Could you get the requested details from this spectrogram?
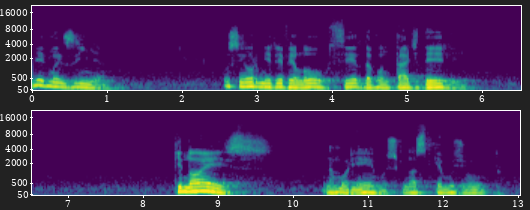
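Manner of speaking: low, put-on, pious, churchy preaching tone. Imitating a man's pitch to a young woman: mock-spiritual voice. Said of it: "falava com aquela voz espiritual".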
